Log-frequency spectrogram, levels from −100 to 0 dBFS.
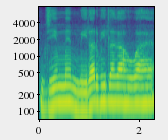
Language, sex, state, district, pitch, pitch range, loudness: Hindi, female, Bihar, West Champaran, 140 Hz, 130-145 Hz, -14 LUFS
